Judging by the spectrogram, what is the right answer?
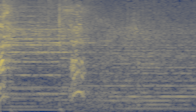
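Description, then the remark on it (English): A dog gives a short bark or two, loud, over a steady tonal background that sounds like music. “Defying all expectations. This dog was a winner.”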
